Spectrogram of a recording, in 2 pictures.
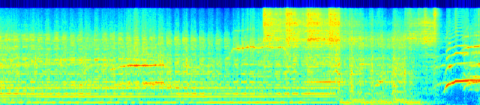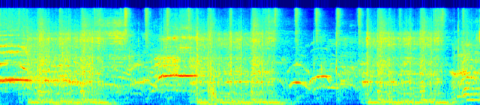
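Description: Live rock band playing loud through a PA: a held, ringing electric guitar chord for the first six seconds, then the guitars and drums come in together on a stop-start riff with bent notes.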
